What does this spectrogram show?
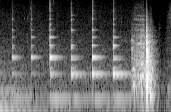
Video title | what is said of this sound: HARMONY celebrates the joy of music and the creation of handcrafted instruments | if you tap it it sounds like a crystal goblet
